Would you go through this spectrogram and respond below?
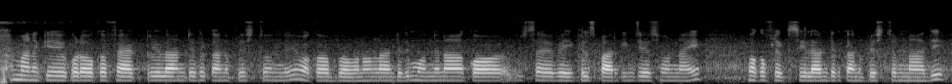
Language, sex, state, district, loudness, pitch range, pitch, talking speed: Telugu, female, Karnataka, Bellary, -17 LUFS, 180-190 Hz, 185 Hz, 120 wpm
